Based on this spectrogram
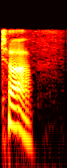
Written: tuff

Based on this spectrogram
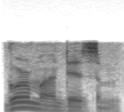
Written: gourmandism

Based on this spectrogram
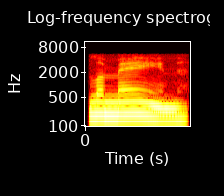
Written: Le Maine

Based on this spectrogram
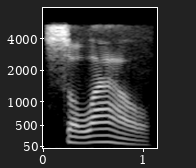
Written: salal

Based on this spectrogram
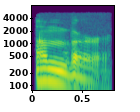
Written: umber

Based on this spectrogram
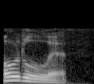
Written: otolith

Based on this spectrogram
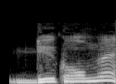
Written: Ducommun

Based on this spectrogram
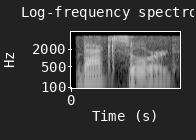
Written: backsword

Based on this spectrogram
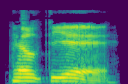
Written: Pelletier

